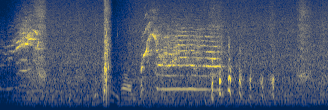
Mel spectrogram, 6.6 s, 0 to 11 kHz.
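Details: Captive giant otter family of six, including two cubs born at Chestnut Centre, Chapel-en-le-Frith, filmed 25 June 2011. A long, steady, harmonic wail holds level for over a second after a brief squeak, with short broadband clicks and human voices around it.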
